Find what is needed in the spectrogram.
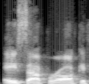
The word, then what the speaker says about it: Aesop Rock: ASAP Rock, if you look him up, it's spelled A-E-S-O-P, R-O-C-K. – All right, okay. – Like it's based on ASAP's Fables.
